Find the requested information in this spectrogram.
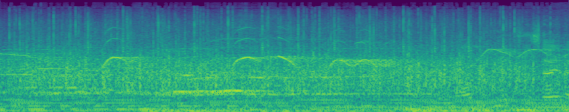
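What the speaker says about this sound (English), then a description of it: "A big round of applause for our boss, Mr. Matthias Müller." A crowd at a company kickoff event in the historic Wagenhalle applauds the boss with sustained, loud clapping. Tonal sounds and background voices run beneath it.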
